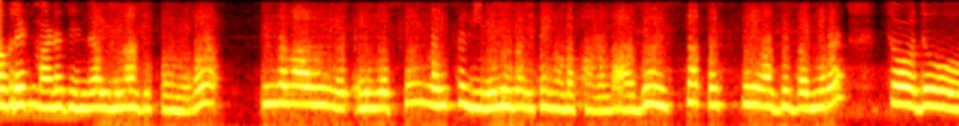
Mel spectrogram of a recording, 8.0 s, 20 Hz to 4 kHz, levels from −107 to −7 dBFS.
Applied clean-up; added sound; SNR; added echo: neural separator model SepFormer DNS4.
